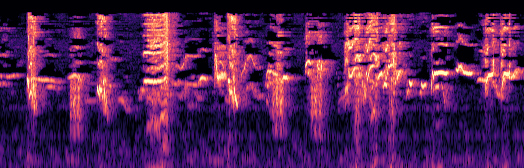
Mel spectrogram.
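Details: White-rumped shama delivering fighting song: loud harsh rasps and ringing whistles in quick succession, rich varied warbles with dense buzzy bursts near the end.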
